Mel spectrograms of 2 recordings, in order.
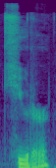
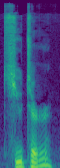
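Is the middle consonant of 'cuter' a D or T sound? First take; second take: D sound; T sound. First: The middle consonant sounds like a D. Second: The middle consonant is a clear T sound. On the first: The speaker calls it right. "a T to D sound switch" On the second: The speaker calls it wrong. "instead of cuter"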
